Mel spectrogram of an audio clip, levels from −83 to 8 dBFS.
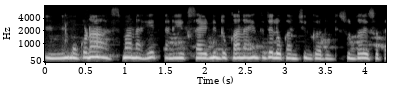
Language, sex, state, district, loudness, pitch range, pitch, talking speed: Marathi, male, Maharashtra, Chandrapur, -13 LUFS, 220-245 Hz, 235 Hz, 240 wpm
